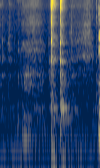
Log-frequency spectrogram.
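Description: A couple of short, sharp metal clicks about a second in, as a socket extension is fitted onto a crow's-foot wrench.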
